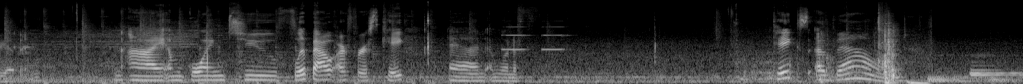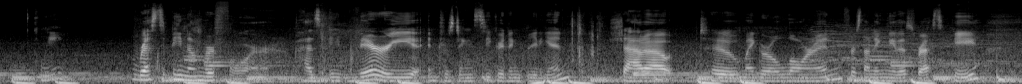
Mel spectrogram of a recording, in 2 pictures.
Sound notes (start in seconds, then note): 4.9 oven beeping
